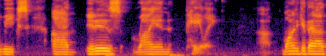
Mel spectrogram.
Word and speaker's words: Poehling: week or two weeks uh it is ryan paling wanted to get that out of the way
